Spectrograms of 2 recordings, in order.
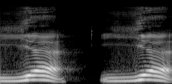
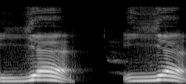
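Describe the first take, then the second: Both takes have the same delivery.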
